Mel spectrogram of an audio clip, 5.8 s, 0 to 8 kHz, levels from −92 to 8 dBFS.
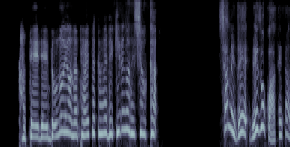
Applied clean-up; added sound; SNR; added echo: neural mask model Resemble Enhance denoiser.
